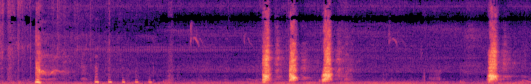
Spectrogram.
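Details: Playful French Bulldog Minnie Rose, one year old, tries to rouse older Sami in a garden under a grape pergola. A single bark, a quick run of soft low grunts, then three close barks and one final bark after a pause.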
